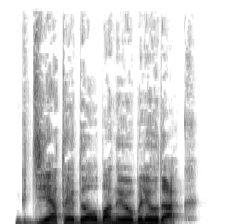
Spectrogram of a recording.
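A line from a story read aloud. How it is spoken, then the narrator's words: Booming, echoing voice. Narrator (Russian): прогремел голос Вавилонского, эхом разносившийся по залам банка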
